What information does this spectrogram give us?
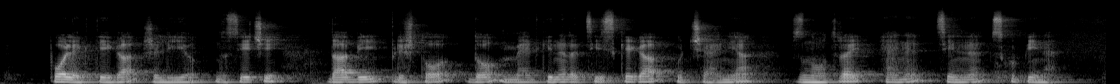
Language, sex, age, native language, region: Slovenian, male, 60+, Slovenian, Posavska region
